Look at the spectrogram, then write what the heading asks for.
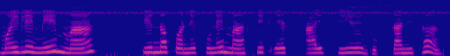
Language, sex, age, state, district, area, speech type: Nepali, female, 30-45, West Bengal, Kalimpong, rural, read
